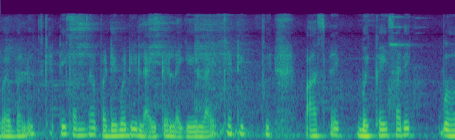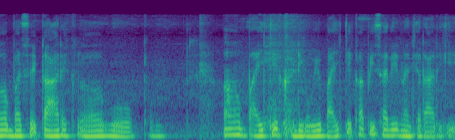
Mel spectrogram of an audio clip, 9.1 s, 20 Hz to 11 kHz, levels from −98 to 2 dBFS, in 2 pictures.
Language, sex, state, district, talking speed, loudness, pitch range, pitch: Hindi, male, Bihar, Gopalganj, 180 wpm, -24 LUFS, 125-145 Hz, 130 Hz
